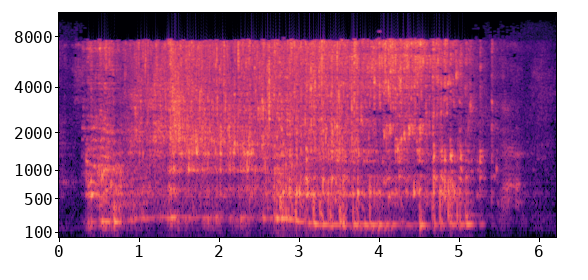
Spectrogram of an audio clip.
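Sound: toilet flushing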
